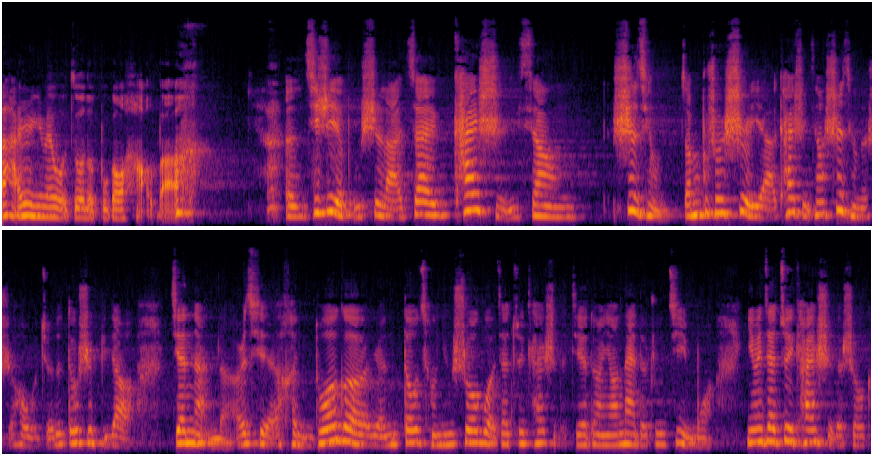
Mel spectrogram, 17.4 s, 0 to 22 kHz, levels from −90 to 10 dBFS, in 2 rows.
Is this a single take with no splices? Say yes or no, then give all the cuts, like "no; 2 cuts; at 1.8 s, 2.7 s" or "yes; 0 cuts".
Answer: yes; 0 cuts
